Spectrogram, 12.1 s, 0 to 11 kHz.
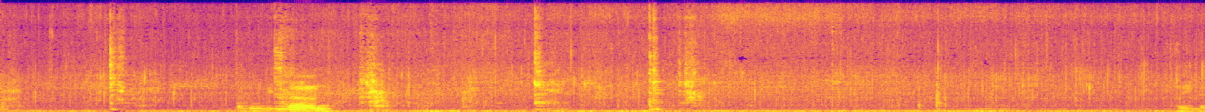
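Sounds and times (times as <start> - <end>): shrimp sizzling in a pan: 0.0 - 12.0
metal spatula scraping pan: 1.0 - 1.7, 2.7 - 7.2.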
